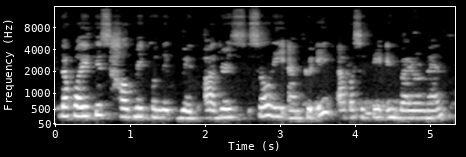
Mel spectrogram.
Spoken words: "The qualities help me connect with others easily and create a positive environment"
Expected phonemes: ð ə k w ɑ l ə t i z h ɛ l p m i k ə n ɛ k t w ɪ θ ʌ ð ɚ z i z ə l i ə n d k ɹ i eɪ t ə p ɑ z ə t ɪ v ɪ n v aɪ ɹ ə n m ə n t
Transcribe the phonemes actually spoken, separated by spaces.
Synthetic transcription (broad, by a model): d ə k w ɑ l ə t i s h ɛ l p m i k ə n ɛ k t w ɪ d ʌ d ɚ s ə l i ə n d k ɹ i eɪ t ə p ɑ s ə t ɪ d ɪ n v aɪ ɹ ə n m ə n t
